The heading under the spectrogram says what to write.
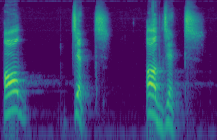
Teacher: The first syllable has prominence. It has extra force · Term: stress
